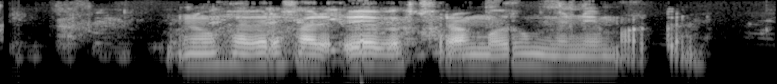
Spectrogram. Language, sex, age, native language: Icelandic, male, 13, Icelandic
